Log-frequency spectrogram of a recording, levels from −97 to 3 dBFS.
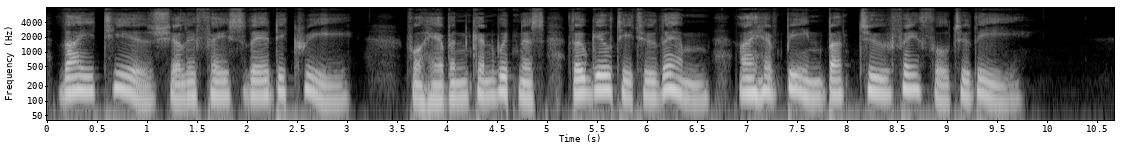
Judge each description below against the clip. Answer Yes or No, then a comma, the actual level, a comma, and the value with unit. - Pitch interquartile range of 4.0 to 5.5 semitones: Yes, average, 4.6 semitones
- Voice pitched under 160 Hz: Yes, low, 135 Hz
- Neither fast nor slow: No, slow, 125 wpm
